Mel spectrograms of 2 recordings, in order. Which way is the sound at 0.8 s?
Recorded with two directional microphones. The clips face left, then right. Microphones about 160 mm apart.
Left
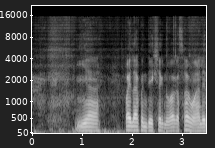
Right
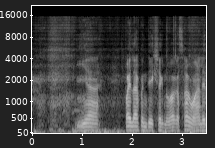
25° left (ahead or behind).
